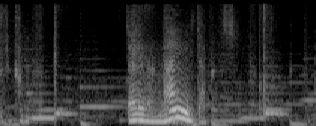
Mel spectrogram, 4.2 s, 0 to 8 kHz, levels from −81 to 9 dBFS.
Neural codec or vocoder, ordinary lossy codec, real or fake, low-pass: codec, 16 kHz, 0.5 kbps, X-Codec, HuBERT features, trained on general audio; none; fake; 7.2 kHz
